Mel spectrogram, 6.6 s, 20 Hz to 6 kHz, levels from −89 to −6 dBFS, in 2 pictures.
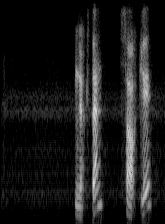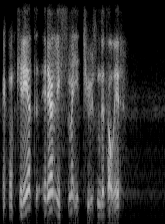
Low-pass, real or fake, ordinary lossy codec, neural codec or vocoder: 5.4 kHz; fake; Opus, 16 kbps; autoencoder, 48 kHz, 32 numbers a frame, DAC-VAE, trained on Japanese speech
